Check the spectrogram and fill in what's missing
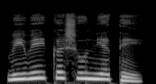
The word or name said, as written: ವಿವೇಕಶೂನ್ಯತೆ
